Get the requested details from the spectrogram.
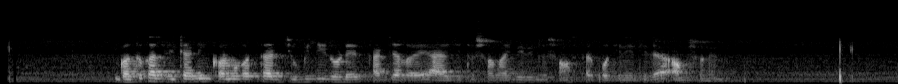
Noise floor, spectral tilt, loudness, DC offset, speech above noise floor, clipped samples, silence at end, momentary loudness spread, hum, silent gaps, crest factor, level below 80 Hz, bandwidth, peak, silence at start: -54 dBFS; -7.5 dB/octave; -29 LUFS; under 0.1%; 26 dB; under 0.1%; 0.45 s; 17 LU; none; none; 24 dB; -82 dBFS; 8 kHz; -6 dBFS; 0.35 s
